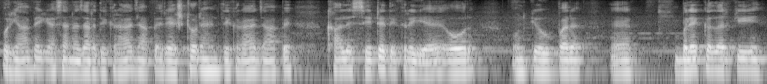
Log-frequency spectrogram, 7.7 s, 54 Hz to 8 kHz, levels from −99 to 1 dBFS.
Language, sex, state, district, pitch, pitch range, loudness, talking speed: Hindi, male, Chhattisgarh, Raipur, 115 Hz, 115-120 Hz, -18 LUFS, 225 wpm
